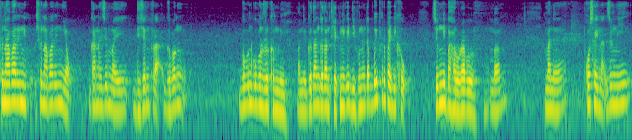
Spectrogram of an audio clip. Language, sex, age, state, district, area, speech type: Bodo, male, 18-30, Assam, Kokrajhar, rural, spontaneous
